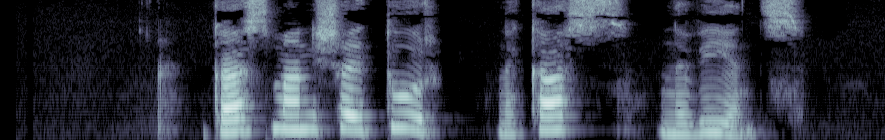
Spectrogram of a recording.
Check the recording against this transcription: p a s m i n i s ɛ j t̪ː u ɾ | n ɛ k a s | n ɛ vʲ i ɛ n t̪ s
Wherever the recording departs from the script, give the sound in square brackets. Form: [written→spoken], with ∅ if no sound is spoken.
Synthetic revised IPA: [p→k] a s m [i→a] n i [s→ʃ] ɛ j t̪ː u ɾ | n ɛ k a s | n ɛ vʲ i ɛ n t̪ s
